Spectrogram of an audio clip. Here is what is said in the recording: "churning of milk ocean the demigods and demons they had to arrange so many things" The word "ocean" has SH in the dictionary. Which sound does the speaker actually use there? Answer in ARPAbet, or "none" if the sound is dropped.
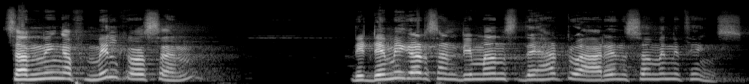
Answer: S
